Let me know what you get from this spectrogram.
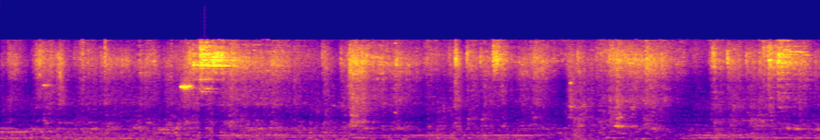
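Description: Freight train tank cars rolling past at close range, the loud steady noise of wheels on the rails. A thin steady tone comes in about two seconds in, drops out, and returns near the end.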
